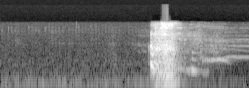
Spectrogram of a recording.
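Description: Quiet room tone, then about one and a half seconds in a sudden loud burst from a person's voice, rough at first and trailing off in a falling tone.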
